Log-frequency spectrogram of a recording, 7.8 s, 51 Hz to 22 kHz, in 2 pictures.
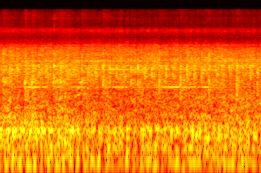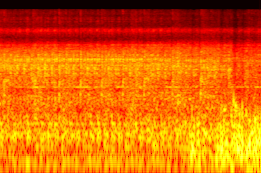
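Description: Greaves 5 HP air-cooled single-cylinder diesel engine running steadily at idle, with a rapid even beat.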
